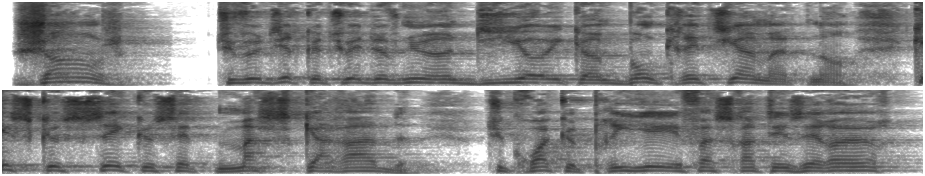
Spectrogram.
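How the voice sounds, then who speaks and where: A man's voice: low-pitched, animated, moderate pace. A man voicing a sneering male former accomplice. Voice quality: sharp, mocking tone. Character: scornful male former occult companion. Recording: roomy echo.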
